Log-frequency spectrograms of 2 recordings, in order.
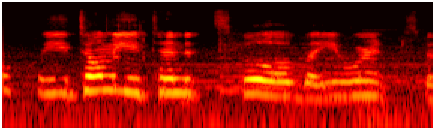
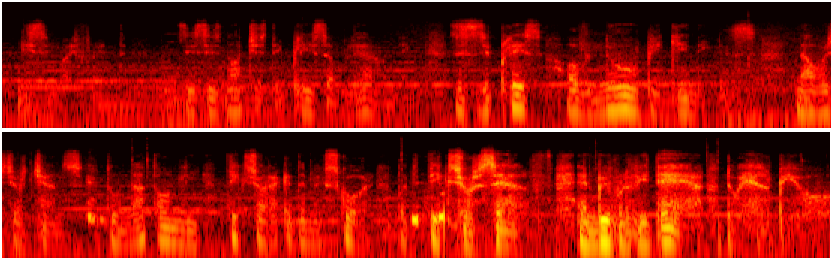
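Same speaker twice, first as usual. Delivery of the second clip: put-on cartoon cat voice, lower and quieter; 6 dB quieter than usual. Voicing Stu, hand on Xeric's shoulder, encouraging him: Puss in Boots voice. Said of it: "Why do you sound like the cat from Shrek?".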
